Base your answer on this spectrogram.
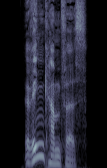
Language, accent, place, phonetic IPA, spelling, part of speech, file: German, Germany, Berlin, [ˈʁɪŋˌkamp͡fəs], Ringkampfes, noun, De-Ringkampfes.ogg
- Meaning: genitive singular of Ringkampf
